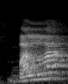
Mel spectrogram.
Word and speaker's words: balla: Dea ltlfp akap Hai tetapi dalam pengucapan kata huruf k dibelakang itu biasanya tidak dibunyikan Hai nah ke balla atau rumah atau balla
